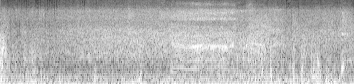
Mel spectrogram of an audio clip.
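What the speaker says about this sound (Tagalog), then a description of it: "Ugong pa lang po ng hangin ay nakakatakot na talaga." Strong wind roars steadily into the microphone, buffeting it, with surf rumbling underneath and no voices, on a beach at Casapsapan, Casiguran.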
